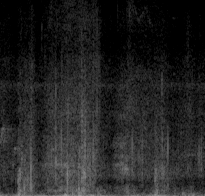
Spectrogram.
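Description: Footsteps of a person walking on a dirt road, a few irregular footfalls.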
